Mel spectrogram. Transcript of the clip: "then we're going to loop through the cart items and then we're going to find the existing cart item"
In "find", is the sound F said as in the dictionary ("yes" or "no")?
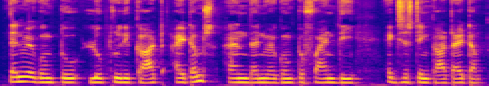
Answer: yes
